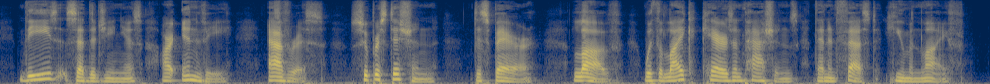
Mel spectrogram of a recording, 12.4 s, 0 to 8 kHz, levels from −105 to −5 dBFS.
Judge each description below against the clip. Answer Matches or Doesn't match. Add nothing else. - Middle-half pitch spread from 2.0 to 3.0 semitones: Doesn't match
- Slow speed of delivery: Matches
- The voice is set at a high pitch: Doesn't match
